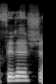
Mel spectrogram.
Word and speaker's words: Fidesz: It was not terribly surprising that Viktor Orban's party, his Fidesz party, I'm not sure if I'm pronouncing it, I'm probably butchering that, I'm sorry. – I pronounce it Fidesz.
